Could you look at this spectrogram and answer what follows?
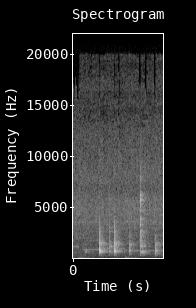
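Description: A metal spatula scrapes and clanks against a pan while chicken fried rice is stirred, six quick rhythmic knocks over a soft background hum, close and without talk.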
